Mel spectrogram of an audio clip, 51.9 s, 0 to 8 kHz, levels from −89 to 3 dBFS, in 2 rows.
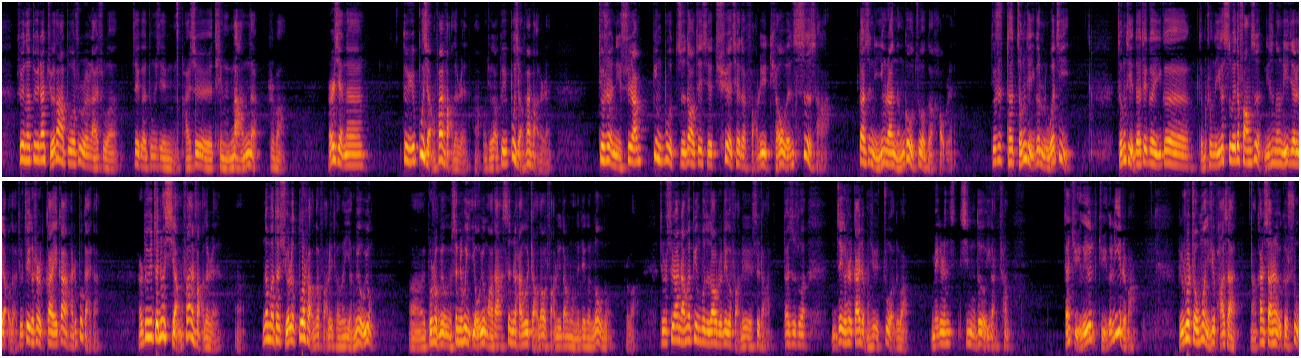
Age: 20-39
